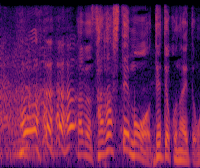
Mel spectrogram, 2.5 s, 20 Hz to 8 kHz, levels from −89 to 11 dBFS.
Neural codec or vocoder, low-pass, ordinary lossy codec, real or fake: none; 7.2 kHz; none; real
